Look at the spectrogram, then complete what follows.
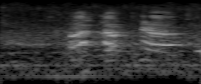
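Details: A male pet rainbow lorikeet imitates human speech, repeating phrases like "hello" and "I love you" in three quick, voice-like syllables with a rising, drawn-out end, in a quiet indoor room.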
